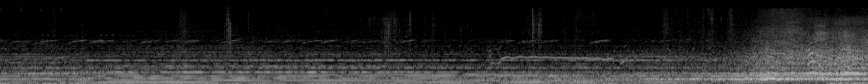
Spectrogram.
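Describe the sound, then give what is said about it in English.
A swarm of insects buzzes around a cowering person in pitch darkness. The steady, droning hum layers several tones and keeps on without a break, growing louder and hissier toward the end. “She cowers, covering her head as insects swarm around her.”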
